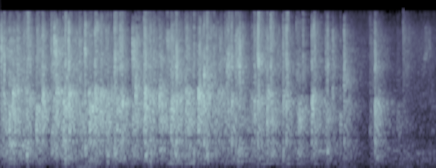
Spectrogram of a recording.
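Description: A crowd applauds with dense, steady clapping that stays loud for several seconds, then thins out and fades, with a last small burst before dying away.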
